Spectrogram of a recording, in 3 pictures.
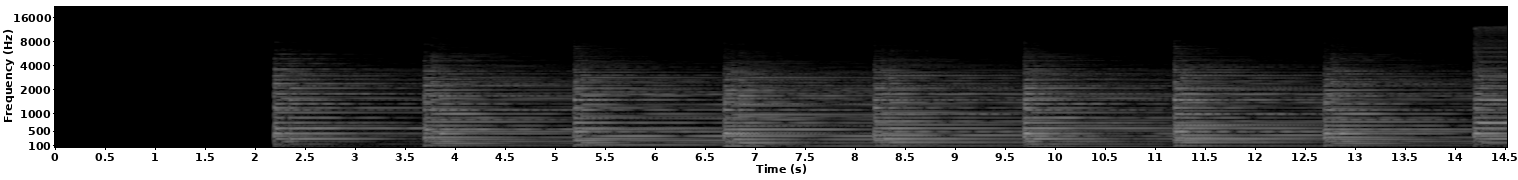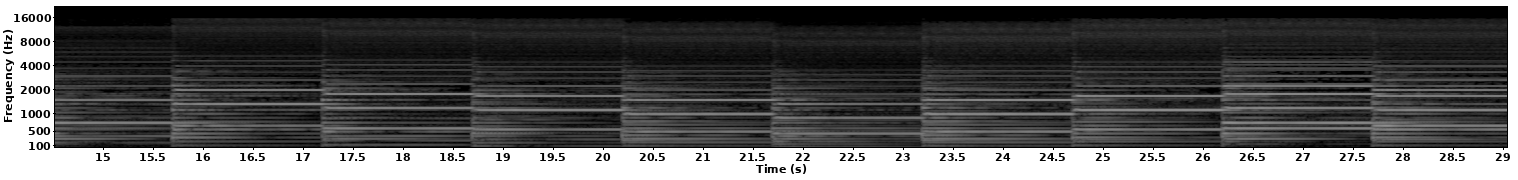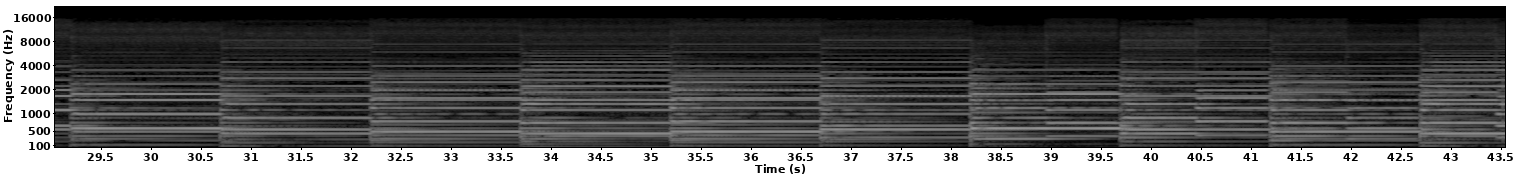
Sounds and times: Music: 2.2 - 43.5.

